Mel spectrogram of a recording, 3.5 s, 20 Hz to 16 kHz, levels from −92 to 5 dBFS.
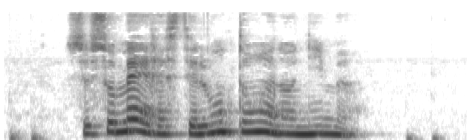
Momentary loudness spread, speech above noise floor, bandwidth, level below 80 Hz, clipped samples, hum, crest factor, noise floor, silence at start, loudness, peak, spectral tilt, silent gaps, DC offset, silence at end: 11 LU; 34 dB; 11.5 kHz; -58 dBFS; under 0.1%; none; 14 dB; -56 dBFS; 0.1 s; -23 LUFS; -10 dBFS; -5.5 dB/octave; none; under 0.1%; 0.2 s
